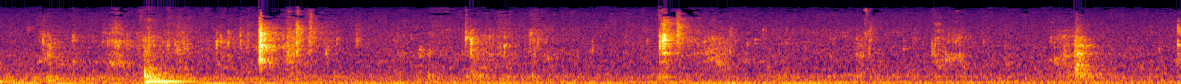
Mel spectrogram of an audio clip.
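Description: Close-miked wet chewing and lip smacking of fried chicken drumsticks: a handful of short, sharp smacks spaced about a second apart over a low, steady background.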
